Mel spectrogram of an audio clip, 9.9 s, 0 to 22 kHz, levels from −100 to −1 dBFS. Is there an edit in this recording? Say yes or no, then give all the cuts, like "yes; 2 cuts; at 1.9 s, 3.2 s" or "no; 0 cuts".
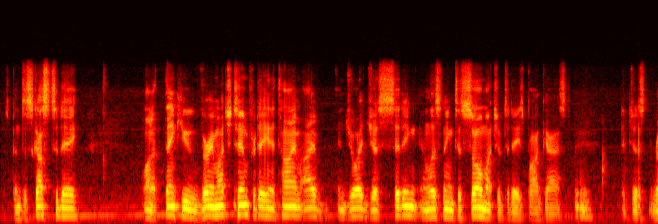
no; 0 cuts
